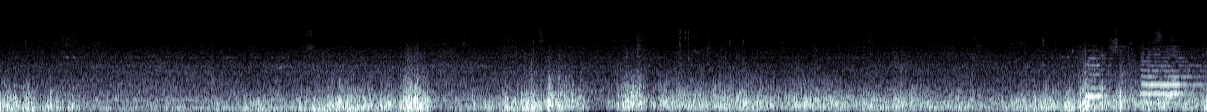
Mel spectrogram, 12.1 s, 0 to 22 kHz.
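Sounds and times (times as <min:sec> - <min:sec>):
ship's horn blast: 0:10.7 - 0:12.0.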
